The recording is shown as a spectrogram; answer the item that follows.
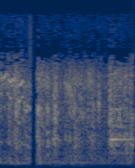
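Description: A saddled horse whinnies in a rough, breathy burst that breaks off for a moment, then carries on with a harsh, fluttering neigh and ends on a short, higher tonal cry.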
